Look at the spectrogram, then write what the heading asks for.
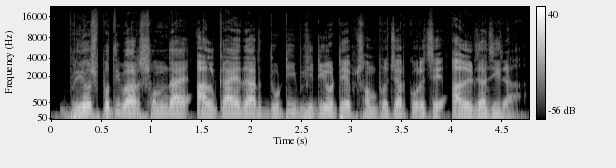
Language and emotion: Bengali, neutral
